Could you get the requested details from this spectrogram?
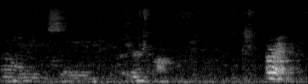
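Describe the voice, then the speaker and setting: Woman pitching a startup in an echoey room. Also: animated, unhurried, a little mellow, recorded from a distance, a little hiss or hum. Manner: explanatory, guiding audience step by step. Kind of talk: business pitch with live demo.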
